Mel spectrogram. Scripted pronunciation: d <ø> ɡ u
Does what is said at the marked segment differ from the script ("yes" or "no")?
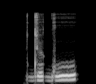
no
